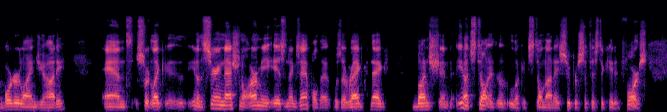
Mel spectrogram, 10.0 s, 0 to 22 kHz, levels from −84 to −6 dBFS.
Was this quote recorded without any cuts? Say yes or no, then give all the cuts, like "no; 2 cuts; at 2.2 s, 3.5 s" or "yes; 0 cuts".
no; 2 cuts; at 2.0 s, 6.8 s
